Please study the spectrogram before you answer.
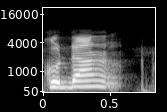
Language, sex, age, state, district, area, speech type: Sindhi, female, 45-60, Maharashtra, Mumbai Suburban, urban, read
